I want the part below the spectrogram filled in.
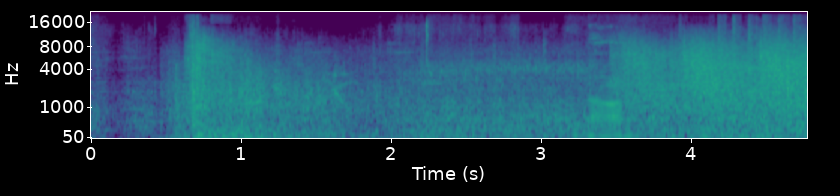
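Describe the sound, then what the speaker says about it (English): Stuka dive bomber barrage in a World War II strategy video game: deep, rumbling explosions and booms roll together into a continuous loud barrage, while someone briefly speaks. "First Stuka barrage is over here against the veteran M1."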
